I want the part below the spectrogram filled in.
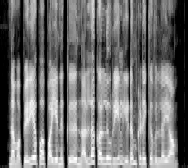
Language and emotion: Tamil, sad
